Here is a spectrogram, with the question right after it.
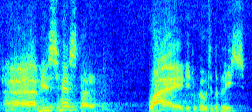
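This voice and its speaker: A man's voice: mid-range voice, lively intonation, measured pace, slight background noise, close to an everyday voice. A man playing a pressing courtroom barrister. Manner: probing, pressing cross-examination. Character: sharp, persistent male defense barrister. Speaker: defense barrister. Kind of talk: 1950s radio acting. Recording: dull restored old radio broadcast.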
